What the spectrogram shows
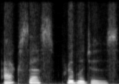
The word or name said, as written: access privileges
